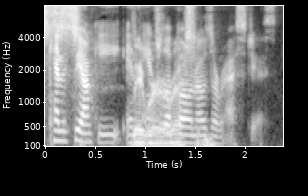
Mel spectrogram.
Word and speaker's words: Bianchi: Awkward Key? No, Bianchi.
